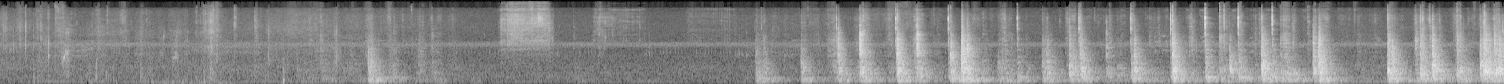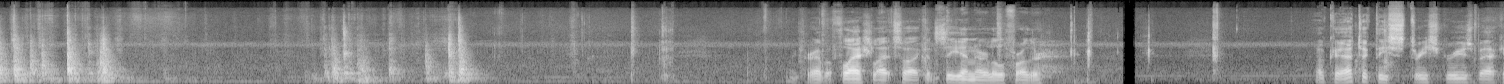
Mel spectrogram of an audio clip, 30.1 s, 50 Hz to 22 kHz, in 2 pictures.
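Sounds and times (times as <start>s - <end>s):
rapid metallic clicks and knocks: 7.6s - 16.3s.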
